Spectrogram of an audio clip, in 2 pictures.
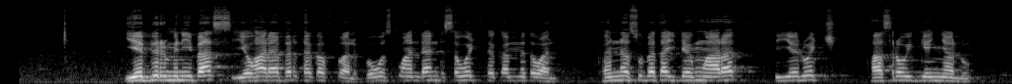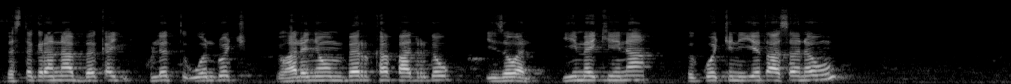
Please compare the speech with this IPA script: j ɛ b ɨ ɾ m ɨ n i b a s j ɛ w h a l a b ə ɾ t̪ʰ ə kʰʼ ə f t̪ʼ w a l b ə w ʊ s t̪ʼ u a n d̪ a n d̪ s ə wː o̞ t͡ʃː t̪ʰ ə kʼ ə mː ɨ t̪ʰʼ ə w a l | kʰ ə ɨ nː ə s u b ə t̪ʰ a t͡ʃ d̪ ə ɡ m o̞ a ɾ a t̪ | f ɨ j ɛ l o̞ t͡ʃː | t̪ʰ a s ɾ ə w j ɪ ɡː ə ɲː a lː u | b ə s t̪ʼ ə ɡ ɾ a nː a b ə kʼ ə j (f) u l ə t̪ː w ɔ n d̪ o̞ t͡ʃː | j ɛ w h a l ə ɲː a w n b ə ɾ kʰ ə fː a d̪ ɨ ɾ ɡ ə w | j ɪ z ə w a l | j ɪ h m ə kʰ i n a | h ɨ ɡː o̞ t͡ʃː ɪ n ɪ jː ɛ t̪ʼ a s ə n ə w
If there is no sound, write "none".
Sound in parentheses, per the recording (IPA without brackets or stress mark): h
